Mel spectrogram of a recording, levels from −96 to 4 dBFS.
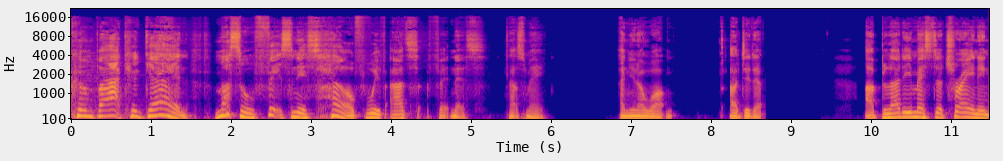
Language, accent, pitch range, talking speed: English, British, 90-125 Hz, 120 wpm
